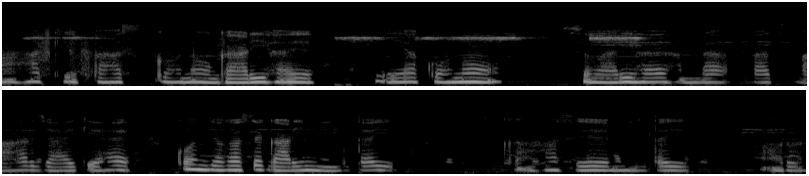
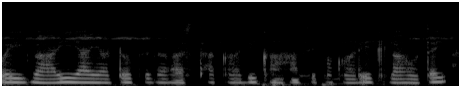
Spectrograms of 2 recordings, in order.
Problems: constant background noise, low volume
